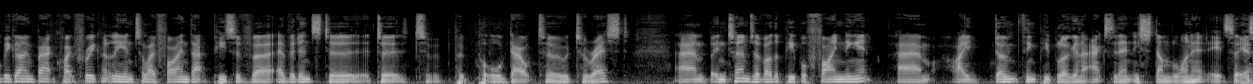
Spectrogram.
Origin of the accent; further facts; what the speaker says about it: Hong Kong; I was born and raised here in Hong Kong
